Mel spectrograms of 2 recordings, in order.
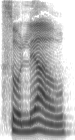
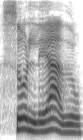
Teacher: Ella casi no pronuncia esa D. Y eso pasa en varias partes del mundo hispanohablante. · Shown in: first take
